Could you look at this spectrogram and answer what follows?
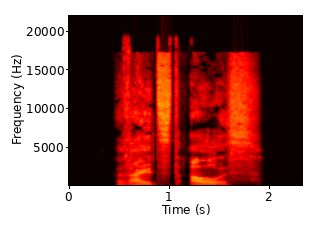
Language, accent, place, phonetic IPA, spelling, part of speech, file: German, Germany, Berlin, [ˌʁaɪ̯t͡st ˈaʊ̯s], reizt aus, verb, De-reizt aus.ogg
- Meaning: inflection of ausreizen: 1. second-person singular/plural present 2. third-person singular present 3. plural imperative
